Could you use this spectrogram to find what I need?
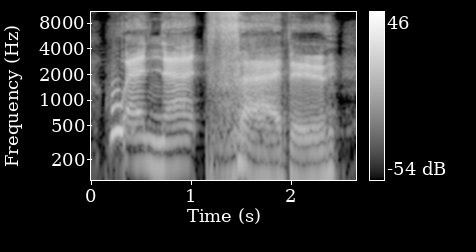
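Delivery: snide, sarcastic, condescending, talking-down tone. Reading a story aloud, answering a father: condescending sarcastic teenager tone. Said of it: "in exactly the condescending".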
